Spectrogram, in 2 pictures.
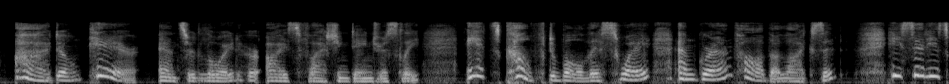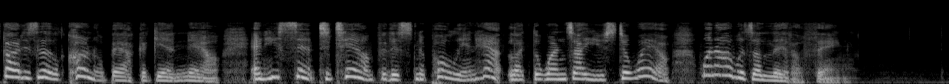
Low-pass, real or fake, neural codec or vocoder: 7.2 kHz; fake; vocoder, 24 kHz, 100 mel bands, Vocos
